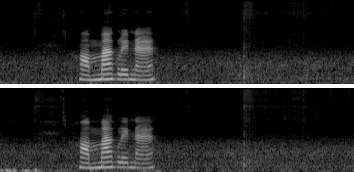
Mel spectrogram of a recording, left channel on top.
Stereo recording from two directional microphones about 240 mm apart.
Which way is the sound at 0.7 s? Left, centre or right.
Centre.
